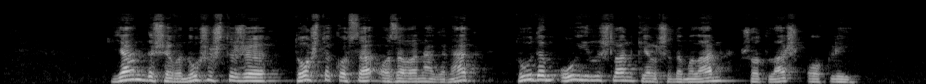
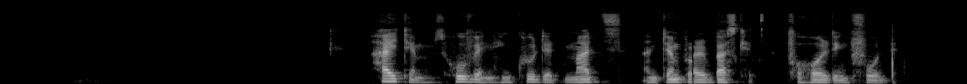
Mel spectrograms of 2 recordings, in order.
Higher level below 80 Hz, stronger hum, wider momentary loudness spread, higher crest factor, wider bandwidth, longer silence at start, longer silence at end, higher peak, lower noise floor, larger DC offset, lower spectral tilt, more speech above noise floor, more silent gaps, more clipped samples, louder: about the same, -60 dBFS vs -62 dBFS; neither; second, 8 LU vs 13 LU; second, 20 dB vs 28 dB; about the same, 11.5 kHz vs 11.5 kHz; second, 1.1 s vs 3.7 s; about the same, 0.7 s vs 0.7 s; about the same, -4 dBFS vs -2 dBFS; second, -65 dBFS vs -77 dBFS; neither; first, -6 dB/octave vs -4.5 dB/octave; second, 42 dB vs 48 dB; second, none vs 7.64-7.70 s; neither; first, -23 LUFS vs -29 LUFS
